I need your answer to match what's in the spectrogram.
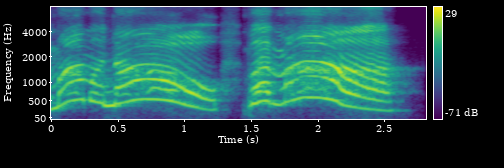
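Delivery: put-on very slow, high, pleading child's voice. Describing children whose father showed up, imitate the babies pleading. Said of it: "those babies ble- begging and pleading".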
